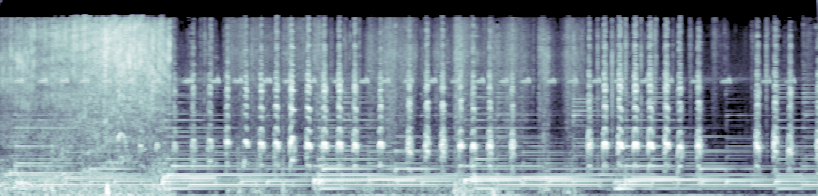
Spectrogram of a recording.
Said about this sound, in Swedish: Ljud igen. Ett hasande och hackande från någon utanför. Det är bara hönan som vill komma in, säger Bubblan. Hönan vill nog inte sova ensam på sin pinne.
